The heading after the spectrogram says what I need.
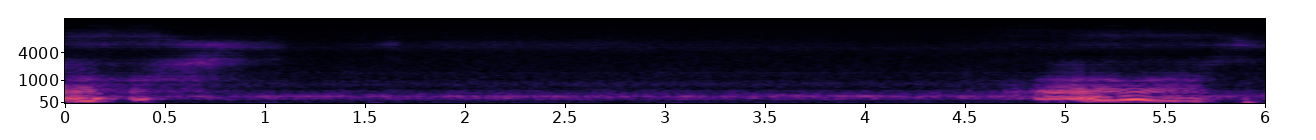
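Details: Low rattling snores, separated by a few quiet seconds of breathing, from a cat sleeping in an awkward position; the owner wonders if he is having a nightmare. Snoring.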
